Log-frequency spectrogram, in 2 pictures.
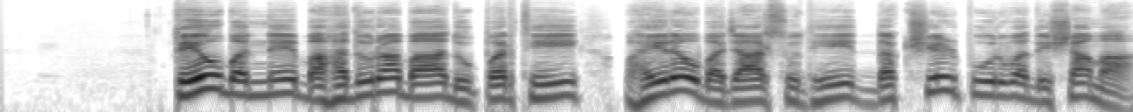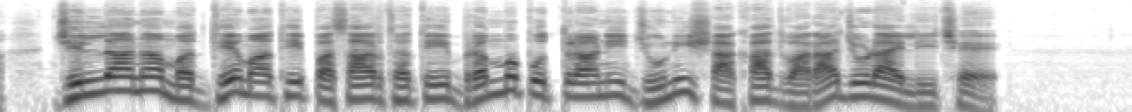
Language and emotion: Gujarati, neutral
